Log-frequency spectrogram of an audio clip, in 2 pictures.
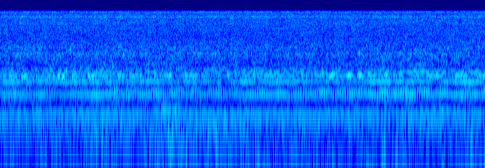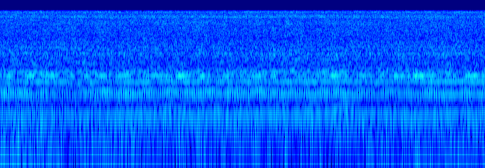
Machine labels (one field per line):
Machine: fan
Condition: normal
